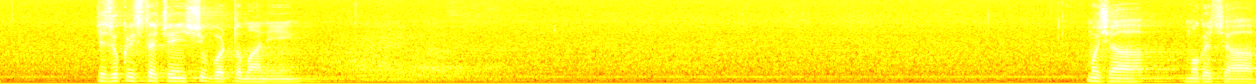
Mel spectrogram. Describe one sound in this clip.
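An elderly man chants through a microphone.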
